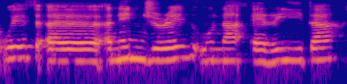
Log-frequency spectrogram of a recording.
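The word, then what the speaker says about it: herida: a an injury una erida remember we don't pronounce the h so it's ereda and that's it so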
